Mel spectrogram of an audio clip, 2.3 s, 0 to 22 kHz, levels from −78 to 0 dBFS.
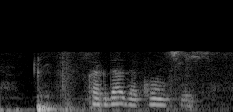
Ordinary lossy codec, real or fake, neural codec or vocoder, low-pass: AAC, 16 kbps; real; none; 7.2 kHz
